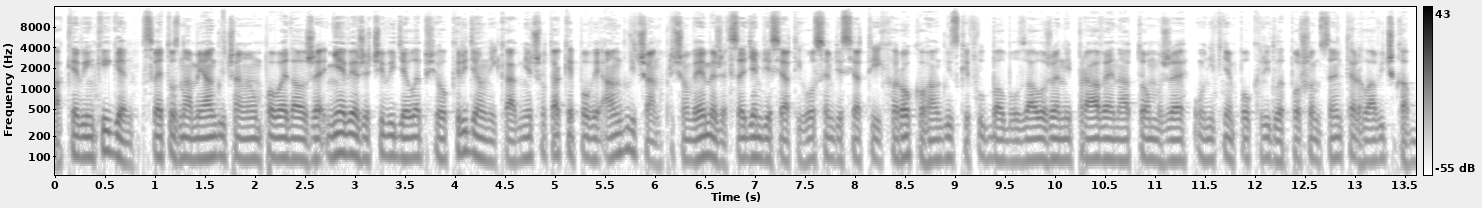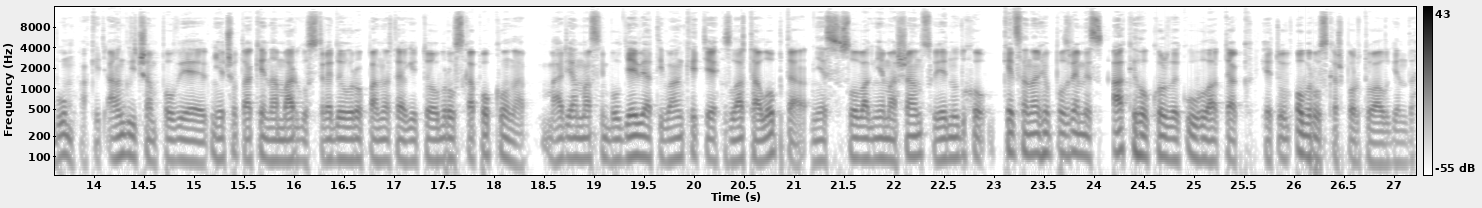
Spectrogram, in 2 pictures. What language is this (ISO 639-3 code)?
slk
